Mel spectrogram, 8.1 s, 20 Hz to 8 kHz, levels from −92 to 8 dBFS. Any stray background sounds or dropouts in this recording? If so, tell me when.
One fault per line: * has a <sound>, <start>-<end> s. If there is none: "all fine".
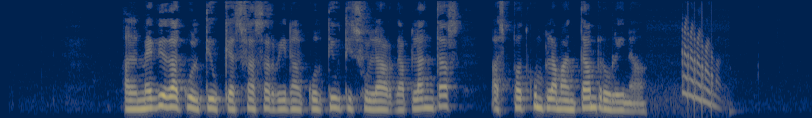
* has a chirp, 6.8-7.2 s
